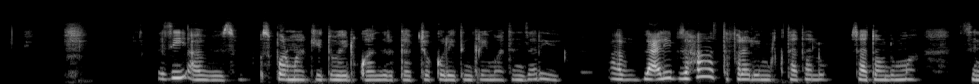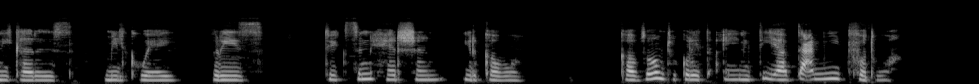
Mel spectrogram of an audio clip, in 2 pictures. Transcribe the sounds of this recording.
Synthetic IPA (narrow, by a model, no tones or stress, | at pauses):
ʔɨziaβsu̥pʰoɾmaɾkʰe̞t̪wɔjd̪ukʰʷːanzɨɾɨkːɐβt͡ʃokːolet̪ʰɨnkɾemat̪ʰɨnzɐɾɨju | ʔaβlaʕlibɨzuħazɨt̪ʰɐfɐlɐlɐjumɨlkʰɨ̥t̪ʰat̪alːɐuʔɨsat̪ʰo̞md̪ɨmːasɨnikʰɐɾɨs | milkʰwej | ɾiz | t̪ʰwiksɨnħeɾʃɐn | jɪɾɨkʰːɐβom | kʰaβzomt͡ʃokːolet̪ajnit̪ʰiɨjabɨt̪ʼaʕmit̪ʰɨ̥fɐt̪ʰwa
